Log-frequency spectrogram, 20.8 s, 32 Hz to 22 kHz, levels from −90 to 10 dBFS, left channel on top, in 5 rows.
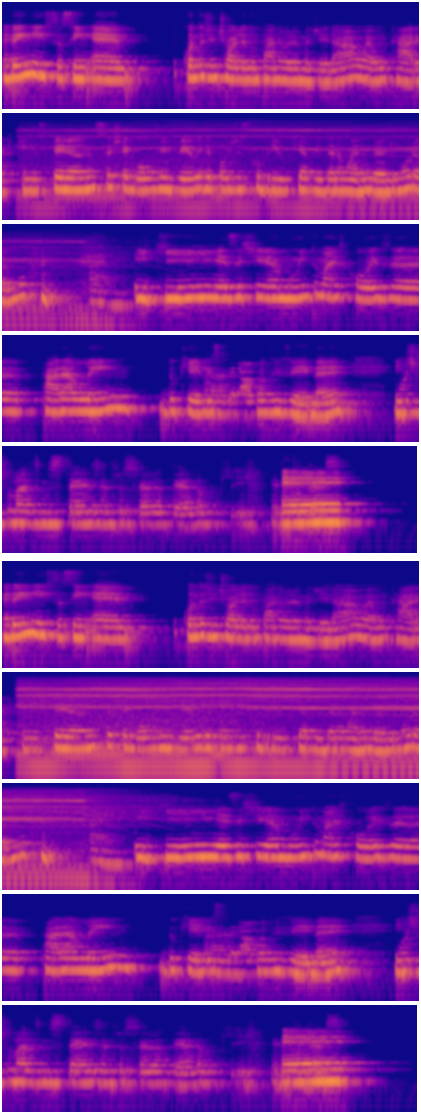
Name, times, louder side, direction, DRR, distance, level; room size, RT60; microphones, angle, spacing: voice 1, 0.0-1.3 1.8-9.4 9.7-16.6 19.5-20.1, left 2 dB, 40° left, 4 dB, 0.6 m, -30 dB
sound 1, 4.3-9.8, right 12 dB, 90° right, 0.4 m, -38 dB
voice 2, 9.2-9.6 14.5-14.9 16.5-19.9, equal, 80° left, 0 dB, 2.2 m, -39 dB
10.5 x 5.3 x 5.2 m, 0.70 s
head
